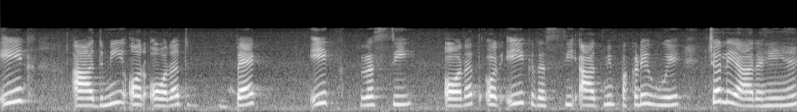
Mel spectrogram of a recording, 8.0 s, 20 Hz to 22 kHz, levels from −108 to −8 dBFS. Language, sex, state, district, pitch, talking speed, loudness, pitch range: Hindi, female, Jharkhand, Sahebganj, 295 Hz, 135 wpm, -17 LUFS, 265-320 Hz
